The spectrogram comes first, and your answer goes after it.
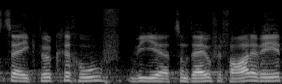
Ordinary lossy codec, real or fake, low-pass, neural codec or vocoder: MP3, 96 kbps; real; 14.4 kHz; none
